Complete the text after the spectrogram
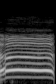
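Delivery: high, loud mock scream; victim's scream. Comic as the captive woman in the pit, high mock scream. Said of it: "And she's going".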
